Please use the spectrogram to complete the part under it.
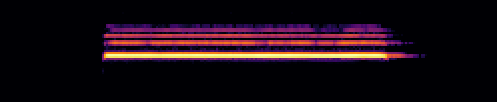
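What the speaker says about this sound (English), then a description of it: "cover the first hole of the tin whistle and blow gently" A single tin whistle sounds the note B, first hole covered and blown gently, as one clear, steady tone held for about a second and a half against silence.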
